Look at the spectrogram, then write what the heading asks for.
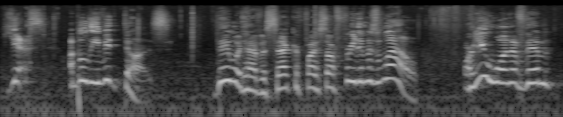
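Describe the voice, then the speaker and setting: An actor playing a defiant, hot-headed lad in a fantasy radio drama, husky and challenging in delivery. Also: high voice, sing-song, moderate pace. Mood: defiant, accusing. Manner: challenging, impetuous, declamatory.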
